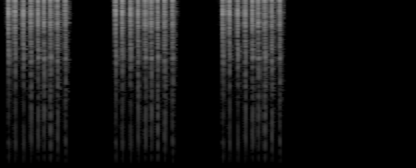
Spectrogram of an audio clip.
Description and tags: declicking aperture
short audio file of a lense's aperture being declicked creating a short clicking sound
declicking, click, photo, owi, camera, motors, photography, lens, film, shutter, aperture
